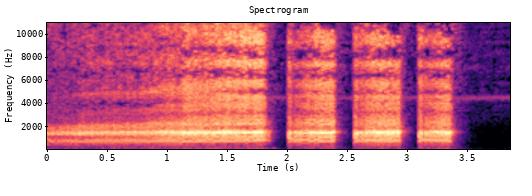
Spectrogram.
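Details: Wild red junglefowl hen calling for a male: a long drawn-out hoarse note lasting nearly two seconds, then three shorter hoarse notes in quick succession, lower-pitched than a squawk.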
